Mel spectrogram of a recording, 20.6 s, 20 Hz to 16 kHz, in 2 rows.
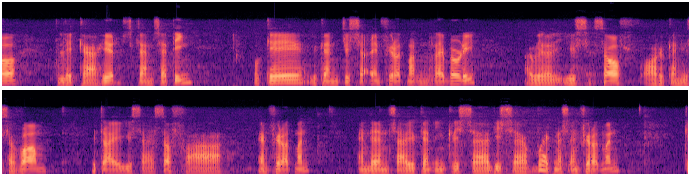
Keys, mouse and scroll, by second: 15.5 click.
